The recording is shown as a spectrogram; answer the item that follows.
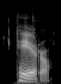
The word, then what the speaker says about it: pero: So say petter and then say O, and say it over and over again as fast as you can until eventually, hopefully, it will go from pero, pero, pero, pero, pero, and you'll turn it into that word pero.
